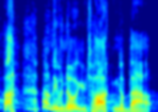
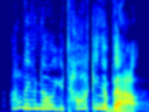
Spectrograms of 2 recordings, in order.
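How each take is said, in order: First: Brushing it off quickly; fast, dismissive disclaimer; quick denial. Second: Very high, quick protest of innocence; protesting denial. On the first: Peter answering the servant girl, quick denial. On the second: Peter denying he knows Jesus, high-pitched protest. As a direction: squeal out a hurried denial. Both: Acted.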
